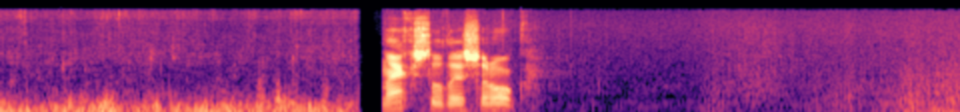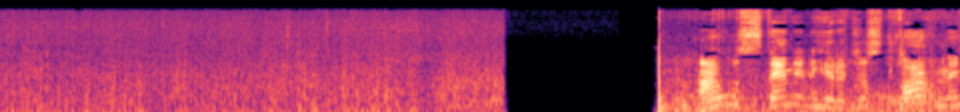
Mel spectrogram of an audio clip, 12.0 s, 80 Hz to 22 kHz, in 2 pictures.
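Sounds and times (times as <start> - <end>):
wind buffeting microphone: 0.0 - 2.3, 4.4 - 9.2, 10.1 - 12.0.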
